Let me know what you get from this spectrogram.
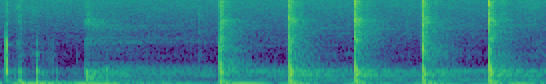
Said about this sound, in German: Plötzlich klopft es an der Tür.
